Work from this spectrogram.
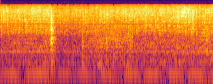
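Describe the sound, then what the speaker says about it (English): Tap water runs into a burnt pot being rinsed with hot water, a soft steady splash with one sharp clink near the start, under a low background hum from a fan. "but now we're gonna rinse this out first."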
